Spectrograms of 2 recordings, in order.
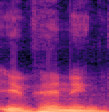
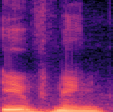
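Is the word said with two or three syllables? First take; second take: three; two. First: The word is said with three syllables. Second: The word is said with two syllables. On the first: The speaker calls it wrong. "আমাদেরকে শেখানো হয় ইভিনিং" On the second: The speaker calls it right. "সঠিক উচ্চারণ হলো ইভিনিং"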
